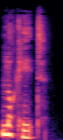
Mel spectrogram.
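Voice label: "locket", English, British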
